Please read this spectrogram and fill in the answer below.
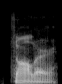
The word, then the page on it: thaler: American English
